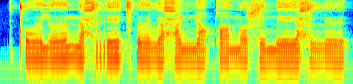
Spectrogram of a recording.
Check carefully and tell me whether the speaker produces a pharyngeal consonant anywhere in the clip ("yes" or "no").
yes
